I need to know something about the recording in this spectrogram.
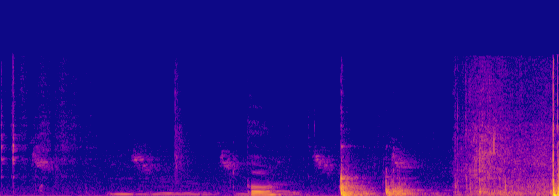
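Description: Handling noise as objects are moved close to the microphone: a sharp knock about two and a half seconds in, then a faint rustle near the end, around a short spoken word.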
